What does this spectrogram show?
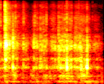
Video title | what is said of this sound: CROSSFOX COM BARULHO NO MOTOR E COM SURPRESA AO ABRIR | tá cheio de pedaço de dentro alto já saiu de pedaço aí dentro do coletor de descarga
